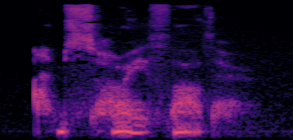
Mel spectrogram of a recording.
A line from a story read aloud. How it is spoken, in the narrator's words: Hansel whispered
